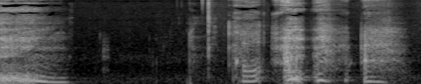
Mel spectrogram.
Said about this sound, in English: I do apologize for continuously clearing my throat.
